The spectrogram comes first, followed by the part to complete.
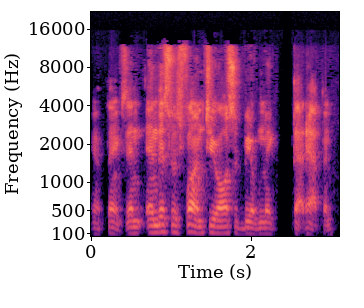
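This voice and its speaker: Low-voiced man chatting on a video call. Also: fast talker, darkish tone. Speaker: remodeling contractor, guest. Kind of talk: casual interview talk. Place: small indoor room, video call. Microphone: computer mic on a video call.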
